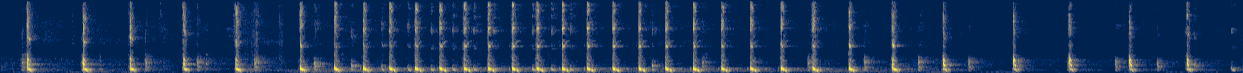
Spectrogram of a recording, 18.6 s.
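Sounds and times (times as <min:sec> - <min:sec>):
rail calling: 0:00.0 - 0:18.6.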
